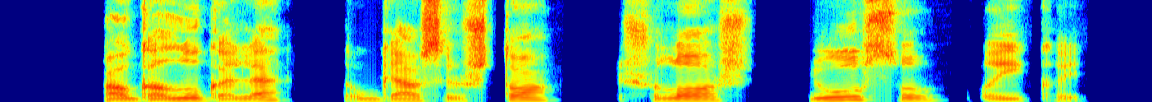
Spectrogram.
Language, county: Lithuanian, Kaunas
